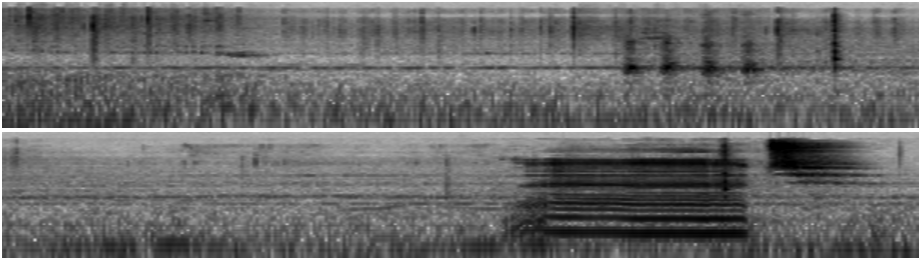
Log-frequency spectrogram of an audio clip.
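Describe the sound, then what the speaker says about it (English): A chicken in Minecraft's Nether clucks briefly near the end, loud and close over a low rumbling ambient drone, with a few faint clicks and tones earlier. "There's a chicken in the Nether."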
